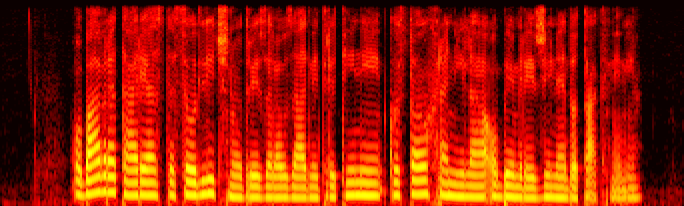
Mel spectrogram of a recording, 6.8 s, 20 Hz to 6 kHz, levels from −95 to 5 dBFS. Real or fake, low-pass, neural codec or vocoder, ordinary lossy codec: fake; 5.4 kHz; codec, 44.1 kHz, 7.8 kbps, Pupu-Codec; none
